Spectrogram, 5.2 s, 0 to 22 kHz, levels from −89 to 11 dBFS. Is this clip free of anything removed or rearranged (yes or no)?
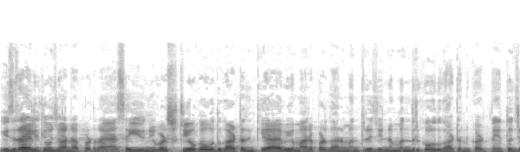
no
